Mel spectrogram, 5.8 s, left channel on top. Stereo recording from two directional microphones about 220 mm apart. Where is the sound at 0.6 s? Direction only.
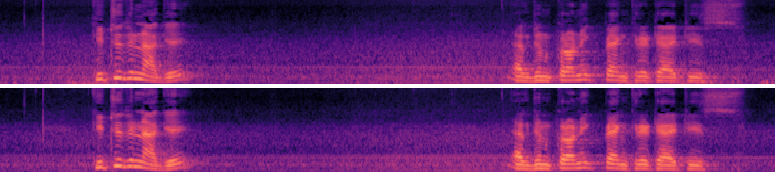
5° right (ahead or behind).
